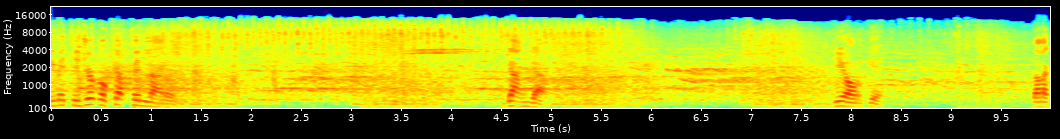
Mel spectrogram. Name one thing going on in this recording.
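A large crowd cheers and chants in an echoing hall.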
